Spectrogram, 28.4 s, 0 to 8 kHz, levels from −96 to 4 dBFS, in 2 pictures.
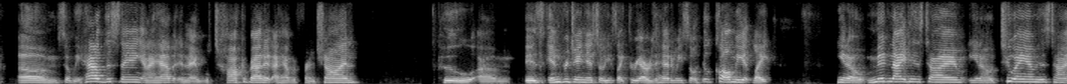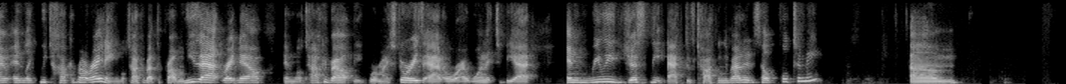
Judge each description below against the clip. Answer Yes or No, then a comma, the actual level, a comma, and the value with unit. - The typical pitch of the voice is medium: Yes, medium, 180 Hz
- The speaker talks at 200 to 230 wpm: Yes, fast, 205 wpm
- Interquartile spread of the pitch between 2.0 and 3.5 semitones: No, average, 5.0 semitones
